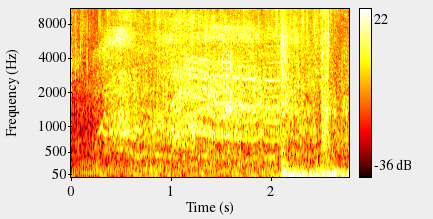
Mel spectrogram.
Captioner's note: screams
